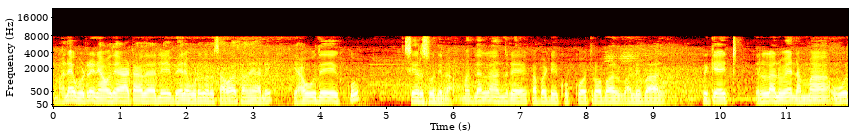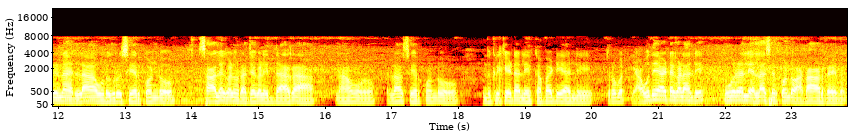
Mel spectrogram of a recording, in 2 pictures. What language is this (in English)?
Kannada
